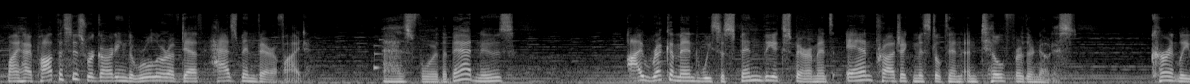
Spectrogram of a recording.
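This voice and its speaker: A young male video game scientist with a fairly high voice. He lays things out in precise, articulate phrases, rational and matter-of-fact, over background music. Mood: detached, serious. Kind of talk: video game voice acting, expository dialogue.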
